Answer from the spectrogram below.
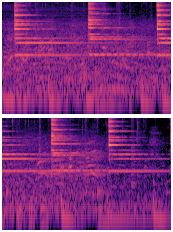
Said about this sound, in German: Das gleiche Bild wie fast zu jeder vollen Stunde. Vor dem Zeitglocken haben sich zahlreiche Touristinnen und Touristen in Position gebracht, das Handy schon parat in Hang, um das weltberühmte Glockenspiel auch ja nicht zu verpassen.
